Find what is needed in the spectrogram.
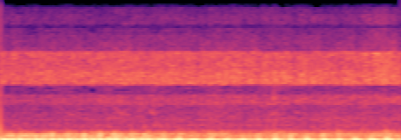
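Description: Helicopter running close by: a loud, steady low rumble with a rapid pulsing beat from the rotor.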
